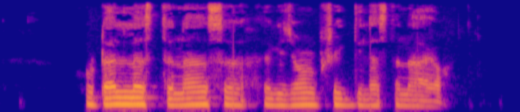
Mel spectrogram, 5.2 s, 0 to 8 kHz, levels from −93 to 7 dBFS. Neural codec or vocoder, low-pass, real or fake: none; 7.2 kHz; real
